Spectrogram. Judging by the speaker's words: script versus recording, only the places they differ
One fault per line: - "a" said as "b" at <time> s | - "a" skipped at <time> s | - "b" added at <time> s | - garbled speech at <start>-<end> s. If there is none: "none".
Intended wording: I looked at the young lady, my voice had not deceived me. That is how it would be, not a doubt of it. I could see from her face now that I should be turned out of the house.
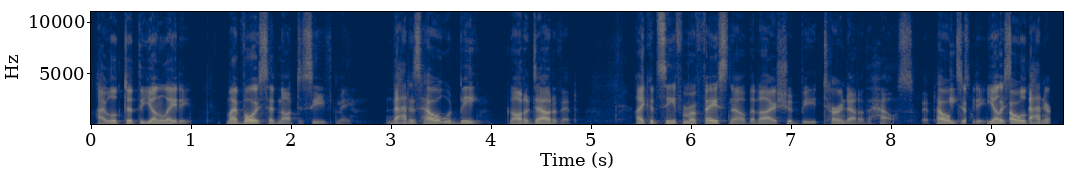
- garbled speech at 8.3-9.6 s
